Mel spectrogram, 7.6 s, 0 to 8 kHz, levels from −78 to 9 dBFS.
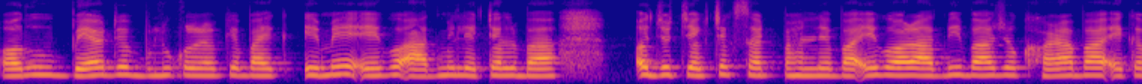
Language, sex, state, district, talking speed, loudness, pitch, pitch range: Bhojpuri, female, Uttar Pradesh, Gorakhpur, 220 wpm, -18 LUFS, 220 Hz, 215-230 Hz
